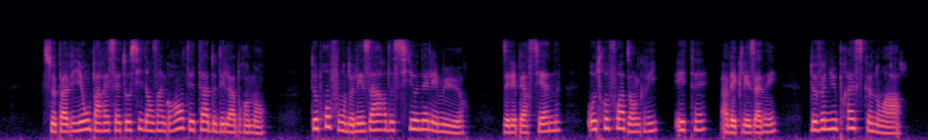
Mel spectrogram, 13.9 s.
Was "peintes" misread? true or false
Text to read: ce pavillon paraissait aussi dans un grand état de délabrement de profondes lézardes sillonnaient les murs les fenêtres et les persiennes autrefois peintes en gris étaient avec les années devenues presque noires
true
